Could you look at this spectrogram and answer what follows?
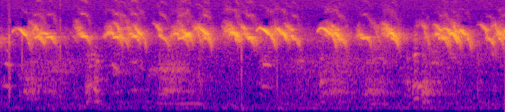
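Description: Chickens clucking in a farm coop, rhythmic repeated clucks close by with faint background farmyard noise.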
